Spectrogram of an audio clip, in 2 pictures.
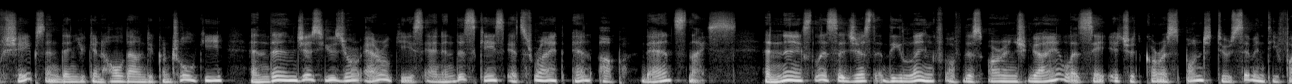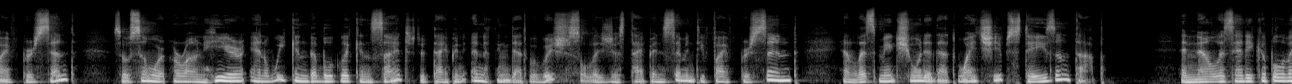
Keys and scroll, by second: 5.0 ctrl+Right, 5.2 ctrl+Up, 15.3 5, 16.0 shift+5.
